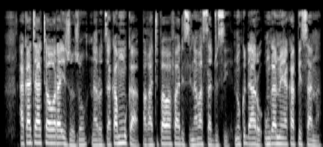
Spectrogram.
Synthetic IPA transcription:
akat̬iatauɾaiʐo̞ʐo̞n̤aɾo̞d͡zakamukapakat̬ipaʋafaɾisinaʋasadʱusino̞kuɗaɾo̞ʔuŋɡano̞jakape̞saːna

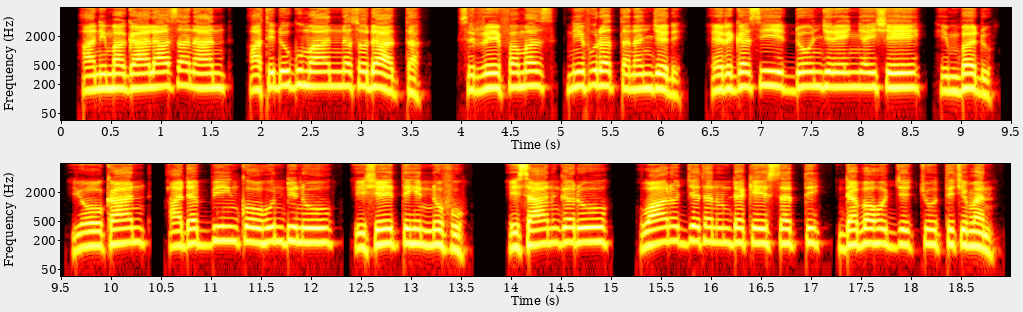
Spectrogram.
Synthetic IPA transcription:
ʔɐnɪmɐɡaːlaːsɐnaːn | ɐt̪ɪᶑʊɡʊmaːnːɐsɔd̪aːt̪ːɐ | sɪrːe̞ːfːɐmɐsnɪfʊᶑ̪ɐt̪ːɐnɐnd͡ʒɛᶑɛ | ʔɛɾɡɐsiːɪd̪ːo̞ːnd͡ʒɪɾe̞ːɲːɐɪʃeːhɪmbɐd̪ʊ | jo̞ːkaːn | ʔɐd̪ɐbːiːŋko̞ːhʊnd̪ɪnuː | ɪʃe̞ːt̪ːɪhɪnːʊfʊ | ʔɪsaːŋɡɐɾuː | waːnhɔd͡ʒːɛt̪ɐnhʊnd̪ɐke̞ːsːɐt̪ːɪd̪ɐbɐhɔd͡ʒːɛt͡ʃːuːt̪ːɪt͡ʃʼɪmɐn

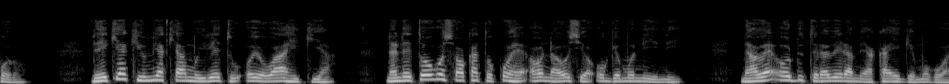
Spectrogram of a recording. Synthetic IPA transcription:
oɾo | ɾekeakiumiakeamoiɾetuʔojowaɦikia | nanetoːɣoɕɔːkatokohɛʔɔnaoɕiɔʔoɡemoniːne | nawɛʔoduteɾɛweɾameakaeɡemoɣwa

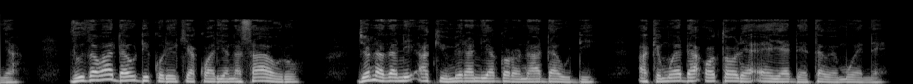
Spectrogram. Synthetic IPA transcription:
a | ðuðawadaudikoɾekiakwaɾianasaoɾo | d͡ʒɔnaðaniʔakeumeɾaniaɡɔɾɔnadaudi | akemwɛdaʔɔtɔɾeaʔɛjɛdɛːtɛwɛmwɛnɛ

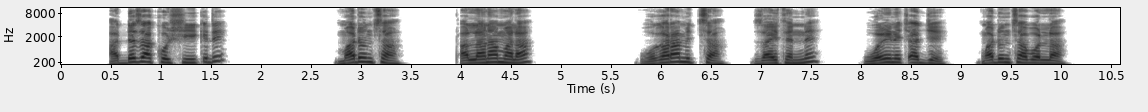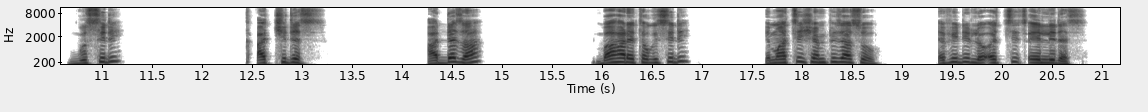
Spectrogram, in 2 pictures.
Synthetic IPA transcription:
ʔɐd̪ːɛzakːɔʃiːkʼɪd̪ɪ | mɐd̪ʊnt͡sːa | ᶑʼɐlːɐnɐmɐlɐ | wɔɡɐɾɐmɪt͡sːɐ | zɐjt̪ɛnːɛ | wɔjnɛt͡ʃʼɐd͡ʒːɛ | mɐd̪ʊnt͡sːabɔlːɐ | ɡʊsːɪd̪ɪ | kʼɐt͡ʃːɪd̪ɛs | ʔɐd̪ːɛzɐ | bɐɦɐɾɛt̪ɔɡɪsːɪd̪ɪ | ɪmɐt͡sːɪʃɛmpːɪzɐsɔ | ɛfɪd̪ɪlɔʔɛt͡sːɪt͡sʼeːlːɪd̪ɛs

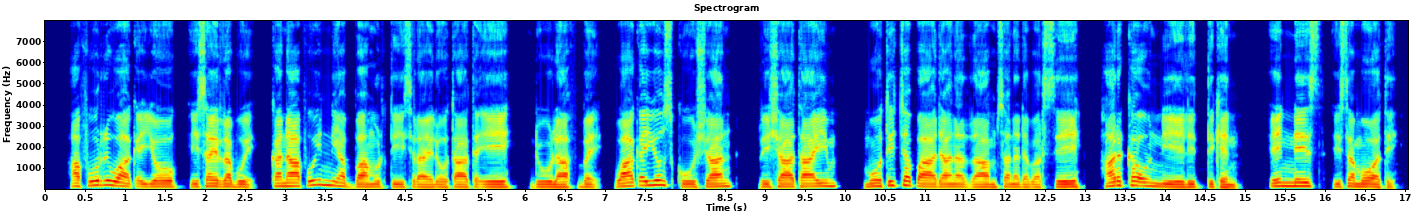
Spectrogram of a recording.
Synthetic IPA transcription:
ʔɐfuːrːɪwaːkʼɐjːoːɪsɐɪrːɐbʊʔɛ | kɐnaːfuːɪnːɪɐbːaːmʊɾt̪iːɪsɾaːʔɛloːt̪aːt̪ɐʔeː | d̪uːlaːfbɐʔɛ | waːkʼɐjːoːskuːʃaːn | ɾɪʃaːt̪aːjɪmː | oːt̪ɪt͡ʃːɐpʼaːd̪aːnɐrːaːmsɐnɐd̪ɐbɐɾseː | hɐɾkɐɔnːɪeːlɪt̪ːɪkɛn | ʔɪnːɪs | ɪsɐmɔːʔɐt̪ɛ

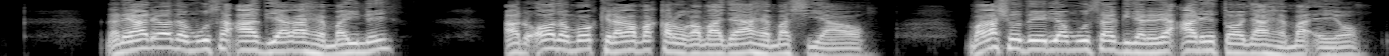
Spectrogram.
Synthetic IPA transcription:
nʔa̰ɾeaɾeɔðɛmusa̰ʔaðiaɣaɦɛmaine | andoʔɔðɛmɔkeɾaɣamakaɾoɣamaɲajaɦɛmaɕia̰ɔ | maɣaɕoðeɾiamusaɡiɲaneɾeaʔaɾetɔɲaɦɛma̰ʔejɔ

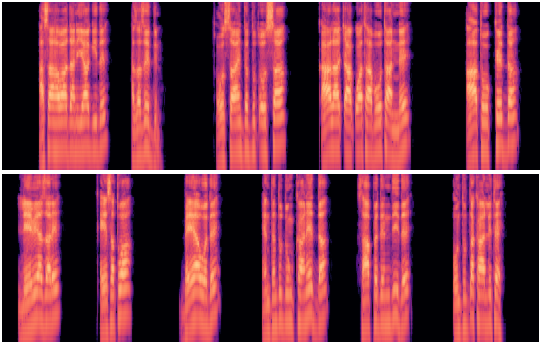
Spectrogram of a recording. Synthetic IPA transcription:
ʔɐsaːhɐwaːd̪ɐnjaːɡiːd̪ɛ | ɐzɐze̞ːd̪ːɪnɔ̥ | t͡sʼo̞ːsːaːɪnt̪ːɛnt̪̬ːʊt͡sʼo̞ːsːaː | kʼaːlaːt͡ʃʼaːkʼːʊwaːt̪aːbo̞ːt̪aːnːɛ | aːt̪o̞ːkːe̞ːd̪ːɐ | le̞ːwɪjaːzɐɾɛ | kʼe̞ːs̬ɐt̪ʊwaː | bɛʔɪjaːwɔd̪ɛ | ɪnt̪ːɛnt̪̬ːʊd̪ʊŋkːaːne̞ːd̪ːɐ | saːpːɛd̪ɛnd̪iːd̪ɛ | ʔʊnt̪ːʊnt̪ːɐkaːlːɪt̪ɛ

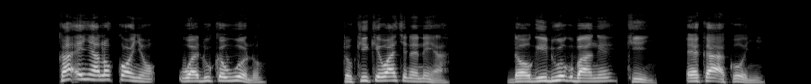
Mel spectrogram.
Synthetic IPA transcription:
kaʔɪɲalɔkɔɲɔ | wadukawono | tokikewat͡ʃnɛnɪa̰ | dɔɡɪdwoɡbaŋɛkiɲ | ɛkaːkoɲi

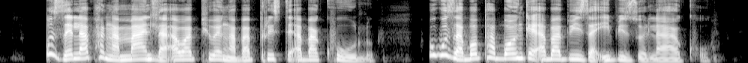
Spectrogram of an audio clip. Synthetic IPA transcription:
uzɛlapʰaŋamand͡ɮʱa̰ʔawapʰiwɛŋaβapʰristʼɛʔaβakʰuːlṵ | uɣuzaβɔpʰaβɔŋkʼɛʔaβaβiza̰ʔiβizɔlaːkʰɔ

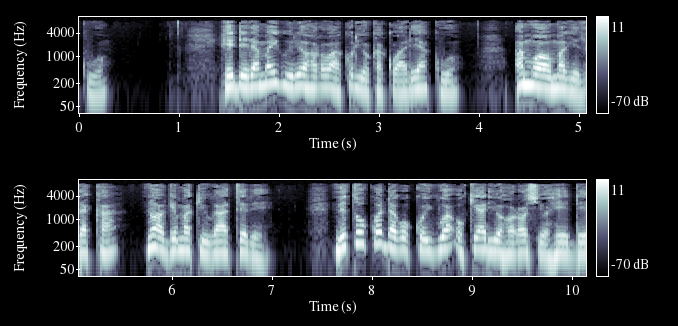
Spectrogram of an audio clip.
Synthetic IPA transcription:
kuɔ | hedeːɾeamaiɣwiɾɛɔɦɔɾɔwakoɾiokakwaɾeakuɔ | amoaomaɣeðɛka | nɔaɡemakeuɣaːteɾe | netokwɛːdaɣokoiɣwaʔokeaɾiɔɦɔɾɔɕjɔɦeːde

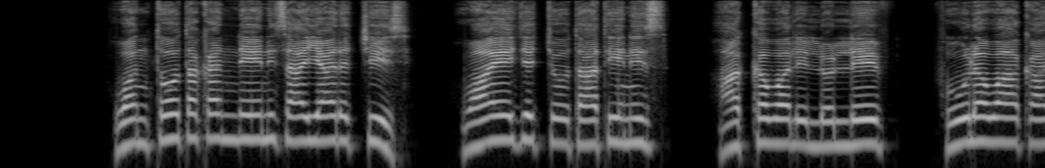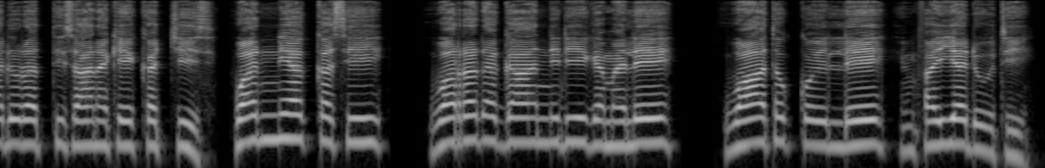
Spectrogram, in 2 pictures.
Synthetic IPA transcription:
wɐnt̪o̞ːt̪ɐkɐnːe̞ːnɪsaːjaːd̪ɐt͡ʃːiːs | waːje̞ːd͡ʒɛt͡ʃːo̞ːt̪aːt̪iːnɪs | ɐkːɐwɐlɪlːɔlːe̞ːf | fuːlɐwaːkʼaːd̪ʊɾɐt̪ːɪɪsaːnɐke̞ːkːɐt͡ʃːiːswɐnːɪɐkːɐsɪ | wɐrːɐᶑɐɡaːnːɪd̪iːɡɐmɐle̞ː | waːt̪ɔkːɔɪlːe̞ːhɪnfɐjːɐd̪uːt̪ɪ

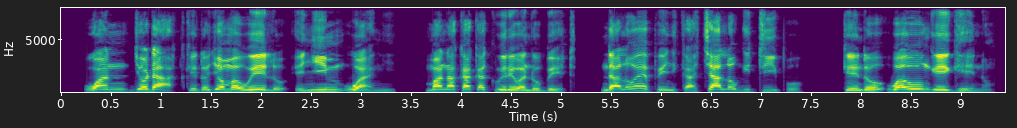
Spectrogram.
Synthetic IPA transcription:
wand͡ʒɔdakːendod͡ʒɔmaweloʔeɲimwaŋi | manakakakweɾewanobḛt | ndalɔɛpɪɲkat͡ʃalɔɡɪtipo | kendowaoŋɡeɡeno̰

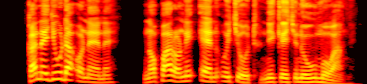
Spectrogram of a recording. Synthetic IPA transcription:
kanɛd͡ʒʊdaʔɔnɛnɛ | nɔpaɾɔnɪʔɛnot͡ʃotniket͡ʃnoumowa̰ŋɛ

